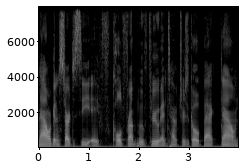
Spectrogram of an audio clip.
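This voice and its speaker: A man with an American accent speaks in a very deep, low voice that swings very widely in pitch. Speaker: weather forecaster. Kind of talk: weather forecast talk.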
